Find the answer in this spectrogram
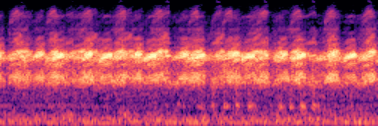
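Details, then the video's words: Summer-night frog chorus from rice paddies, many callers croaking at once in a thick, unbroken wall of sound, rhythmic swells of pulsing notes about twice a second. "여름밤 논두렁개구리소리"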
